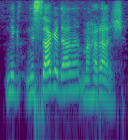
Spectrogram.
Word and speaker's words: Nisargadatta Maharaj: Nisargadatta Maharaj.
